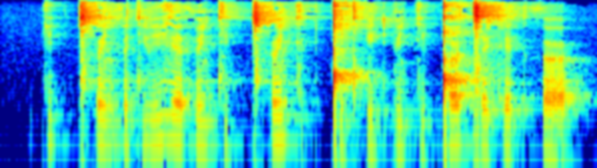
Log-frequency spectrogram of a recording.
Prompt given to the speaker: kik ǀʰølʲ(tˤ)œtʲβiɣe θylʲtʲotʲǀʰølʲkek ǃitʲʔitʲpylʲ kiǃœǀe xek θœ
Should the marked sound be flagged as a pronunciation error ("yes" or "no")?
yes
